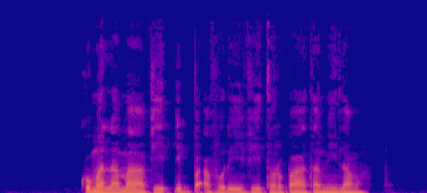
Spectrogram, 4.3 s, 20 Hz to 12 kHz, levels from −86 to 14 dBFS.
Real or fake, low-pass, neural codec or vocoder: real; 10.8 kHz; none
